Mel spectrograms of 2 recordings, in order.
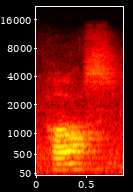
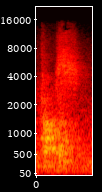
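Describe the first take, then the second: First: It has a long, broad southern vowel. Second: It has a short, flat northern vowel.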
